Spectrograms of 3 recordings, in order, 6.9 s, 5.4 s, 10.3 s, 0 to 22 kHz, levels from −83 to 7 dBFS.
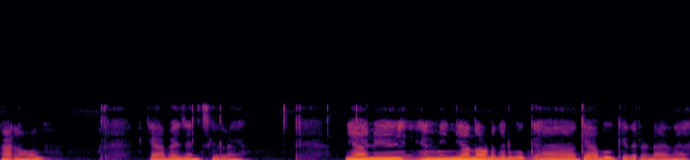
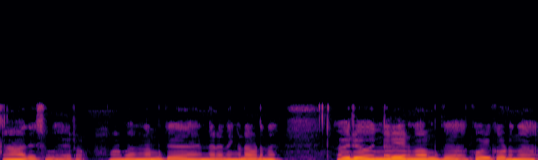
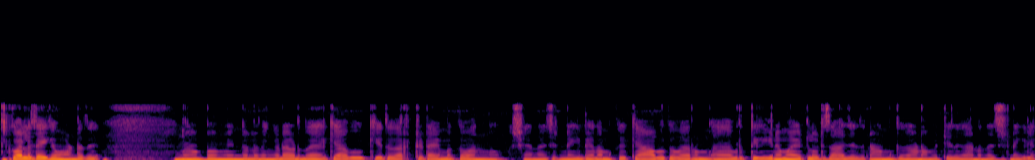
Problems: low volume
